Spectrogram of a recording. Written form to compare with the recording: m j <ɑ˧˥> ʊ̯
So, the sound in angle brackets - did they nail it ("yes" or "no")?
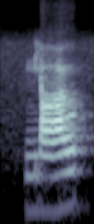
yes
